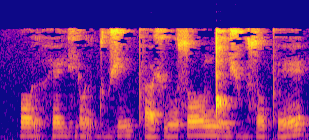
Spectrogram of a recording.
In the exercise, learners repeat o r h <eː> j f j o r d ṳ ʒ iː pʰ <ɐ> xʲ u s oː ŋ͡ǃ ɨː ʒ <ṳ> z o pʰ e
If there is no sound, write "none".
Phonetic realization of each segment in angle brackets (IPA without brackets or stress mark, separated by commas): e, ɐ, ṳ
